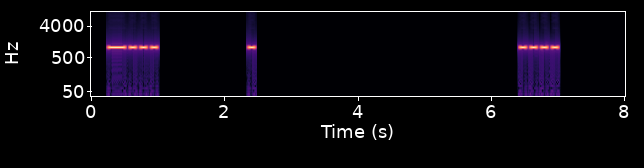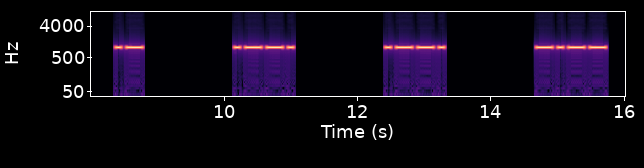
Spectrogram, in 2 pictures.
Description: Morse code, heard as a keyed tone, about 15 wpm, spaced as for 5 wpm, 1000 Hz. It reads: BE HAPPY
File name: qotdfiles / 5wpm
